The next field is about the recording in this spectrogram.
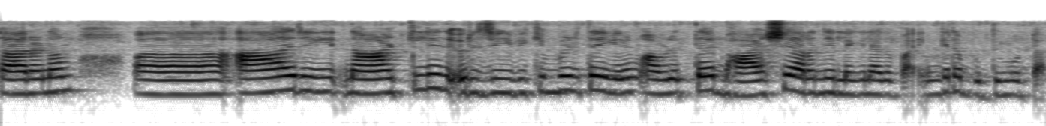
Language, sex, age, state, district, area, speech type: Malayalam, female, 18-30, Kerala, Pathanamthitta, rural, spontaneous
